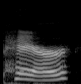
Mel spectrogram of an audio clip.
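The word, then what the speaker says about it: Pers: penguin guy it's named pear um p e r s so the S is silent I really do want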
